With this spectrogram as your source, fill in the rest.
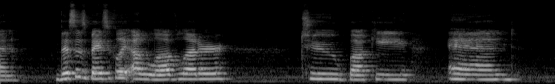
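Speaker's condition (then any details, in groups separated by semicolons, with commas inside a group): No condition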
